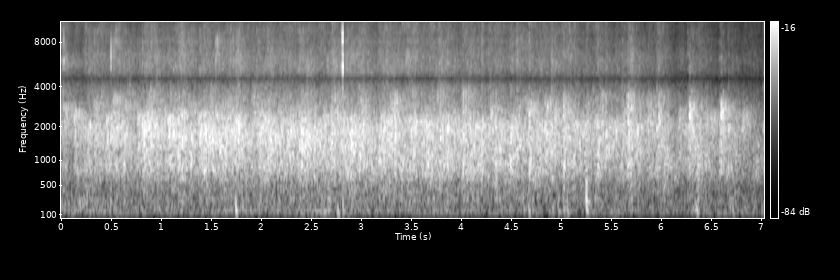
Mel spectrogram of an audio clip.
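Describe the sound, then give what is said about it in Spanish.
Sustained applause for Jesus during a Spanish-language sermon, a steady dense wash of many hands clapping at even loudness for several seconds, with no voices rising above it. “Dar un aplauso a Jesús.”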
